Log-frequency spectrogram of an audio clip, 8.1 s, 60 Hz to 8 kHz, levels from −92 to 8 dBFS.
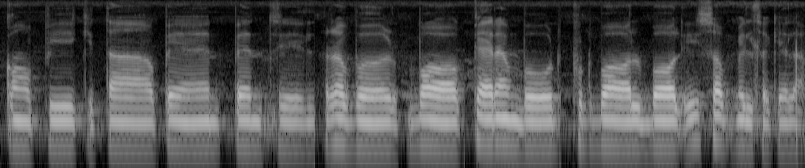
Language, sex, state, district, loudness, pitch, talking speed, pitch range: Bhojpuri, male, Uttar Pradesh, Gorakhpur, -26 LUFS, 120 Hz, 105 wpm, 115-125 Hz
